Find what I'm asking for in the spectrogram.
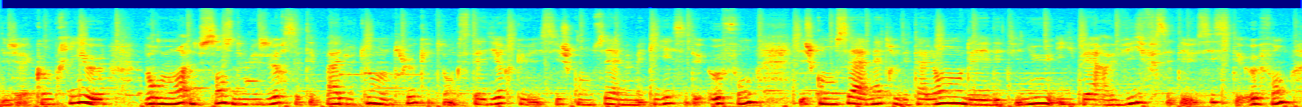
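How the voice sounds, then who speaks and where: With music in the background and audible room echo, a woman speaks at a medium pitch and a fairly slow pace, her pitch varying in an ordinary way. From Siberia, Russia. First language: Russian (speaking French). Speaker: lifestyle vlogger. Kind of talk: casual chat. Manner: halting, many filler sounds.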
